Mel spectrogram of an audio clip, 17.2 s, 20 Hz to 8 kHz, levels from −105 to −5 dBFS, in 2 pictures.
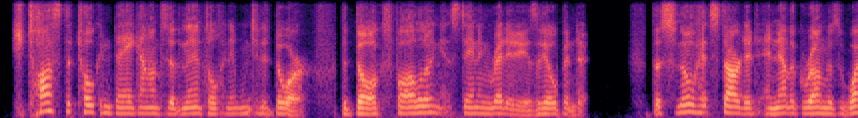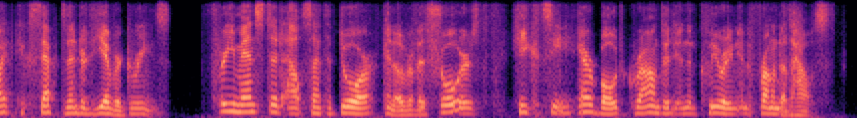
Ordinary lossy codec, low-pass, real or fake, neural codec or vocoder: Opus, 24 kbps; 7.2 kHz; fake; codec, 16 kHz in and 24 kHz out, 0.4 kbps, LongCat-Audio-Codec, fine tuned four codebook decoder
